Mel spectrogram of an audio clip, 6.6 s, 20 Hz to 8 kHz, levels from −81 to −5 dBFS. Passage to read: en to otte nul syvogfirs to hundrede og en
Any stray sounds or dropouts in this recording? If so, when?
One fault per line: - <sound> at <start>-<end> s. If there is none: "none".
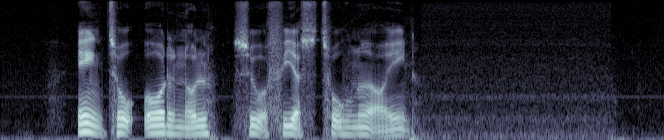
none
